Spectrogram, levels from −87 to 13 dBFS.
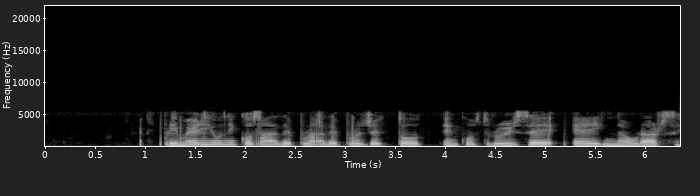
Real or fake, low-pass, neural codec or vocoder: real; 5.4 kHz; none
